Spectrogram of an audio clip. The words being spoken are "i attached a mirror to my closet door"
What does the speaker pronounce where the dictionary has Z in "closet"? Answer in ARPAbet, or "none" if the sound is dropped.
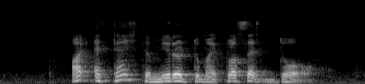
S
